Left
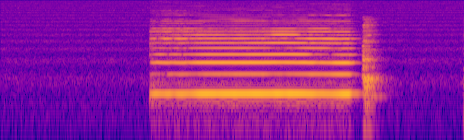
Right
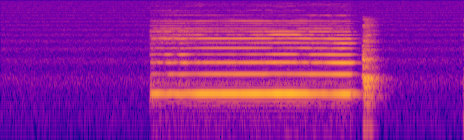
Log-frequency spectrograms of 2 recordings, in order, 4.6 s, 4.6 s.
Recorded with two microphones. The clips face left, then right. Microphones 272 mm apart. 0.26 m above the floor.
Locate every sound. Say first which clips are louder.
1.5 s a violin: left 2 dB; 80° left, 1.7 m
3.6 s tapping: right 1 dB; centre (ahead or behind), 1.1 m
